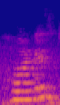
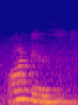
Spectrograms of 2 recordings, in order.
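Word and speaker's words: honest: হি ইজ অ্যান হনেস্ট ম্যান। আমরা কি হনেস্ট ম্যান বলতে পারবো? যদিও ওয়ার্ডটি এইচ দিয়ে শুরু হয়েছে, আমরা বলবো অনেস্ট।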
